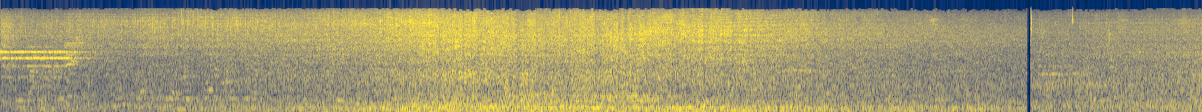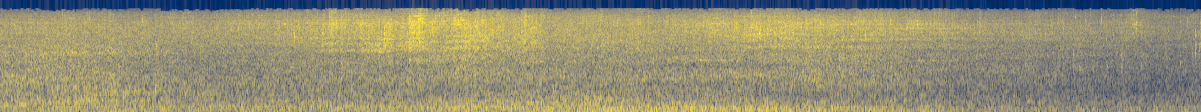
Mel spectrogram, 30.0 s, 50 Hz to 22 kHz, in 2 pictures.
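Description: Hess Swisstrolley 5 trolleybuses passing on wet cobblestones: tyre hiss and running noise that swell as a bus goes by, about five seconds in and again around twenty seconds.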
